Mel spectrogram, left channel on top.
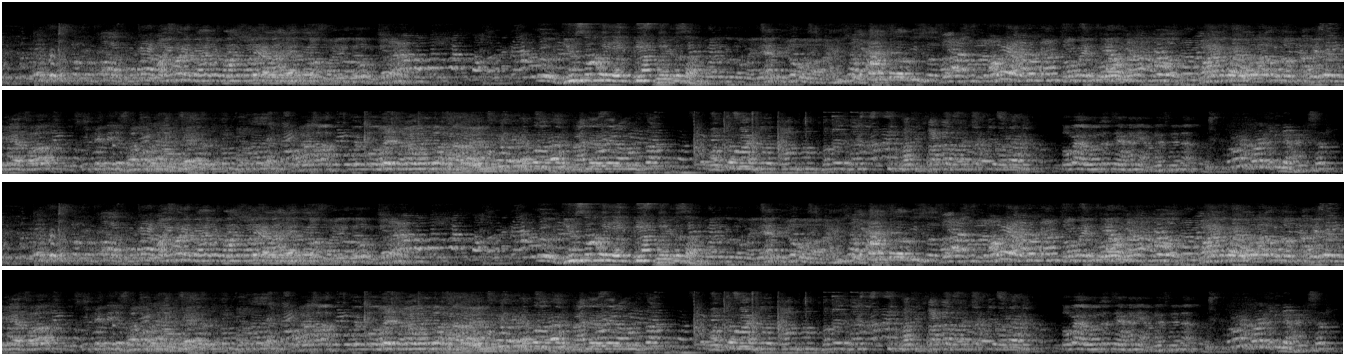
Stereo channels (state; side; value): identical; both; correlation 1.00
